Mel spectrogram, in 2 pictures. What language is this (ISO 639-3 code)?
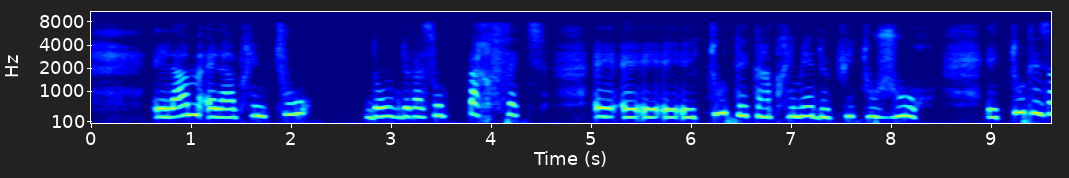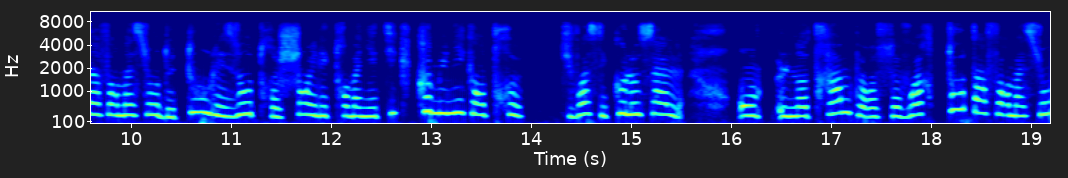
fra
